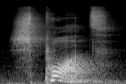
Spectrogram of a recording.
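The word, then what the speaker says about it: Sport: Peki S ve P harflerini bir arada gördüğümde bu nasıl telaffuz edilecek? Şöyle şıp şeklinde şıp şpoat şpoat anlaşılacağı üzere spor demek bu arkadaşlar.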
